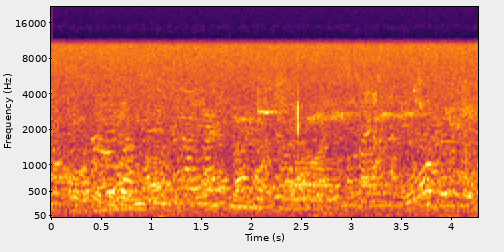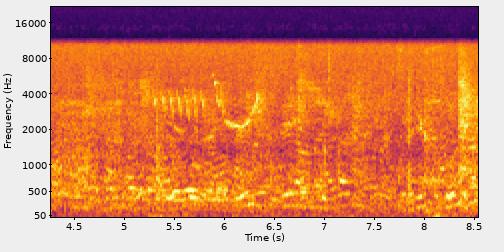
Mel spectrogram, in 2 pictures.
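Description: A crowd of men and women chatter and talk outdoors nearby.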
